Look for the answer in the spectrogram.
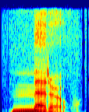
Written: meadow

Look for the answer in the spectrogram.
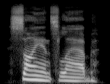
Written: science lab

